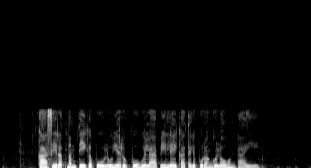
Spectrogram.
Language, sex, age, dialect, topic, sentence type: Telugu, female, 18-24, Southern, agriculture, statement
